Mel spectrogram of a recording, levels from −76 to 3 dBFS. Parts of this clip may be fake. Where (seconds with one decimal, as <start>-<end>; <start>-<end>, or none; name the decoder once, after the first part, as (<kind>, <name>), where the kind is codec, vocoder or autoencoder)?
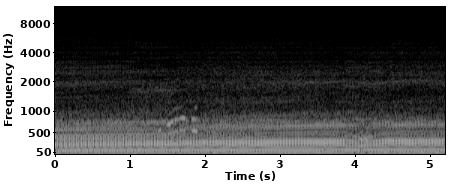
1.6-3.6 (autoencoder, DAC-VAE); 4.1-5.2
